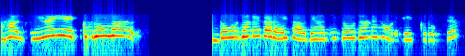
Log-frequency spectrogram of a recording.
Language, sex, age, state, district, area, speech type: Punjabi, female, 18-30, Punjab, Muktsar, rural, conversation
